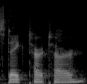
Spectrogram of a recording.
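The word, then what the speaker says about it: steak tartare: good favorite food is steak tartar is that how you say it i don't don't actually know that is that is how you say it yes all right i don't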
